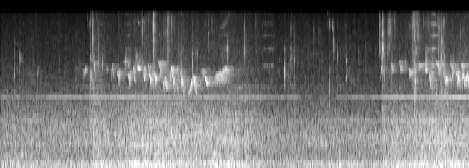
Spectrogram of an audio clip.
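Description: A songbird singing two similar phrases about six seconds apart, each a quick run of chirping notes lasting two to three seconds, over a faint steady background hum.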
